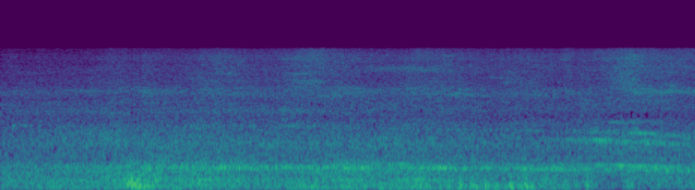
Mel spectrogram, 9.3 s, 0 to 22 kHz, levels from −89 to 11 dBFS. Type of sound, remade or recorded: recorded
